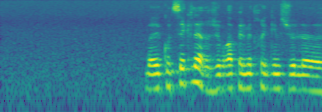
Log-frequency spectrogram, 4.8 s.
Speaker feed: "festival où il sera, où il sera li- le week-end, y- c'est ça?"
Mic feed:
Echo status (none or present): none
